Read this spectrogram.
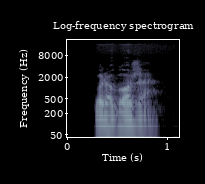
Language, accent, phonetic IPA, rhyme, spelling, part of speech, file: Catalan, Valencia, [ɡɾoˈɣo.za], -oza, grogosa, adjective, LL-Q7026 (cat)-grogosa.wav
- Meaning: feminine singular of grogós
